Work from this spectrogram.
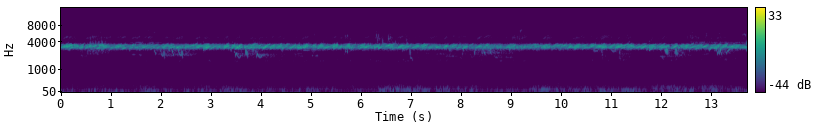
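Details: Relaxing crickets sing as a continuous high trilling chorus, dotted with short fainter chirp bursts from other callers and a light low rumble in the background.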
